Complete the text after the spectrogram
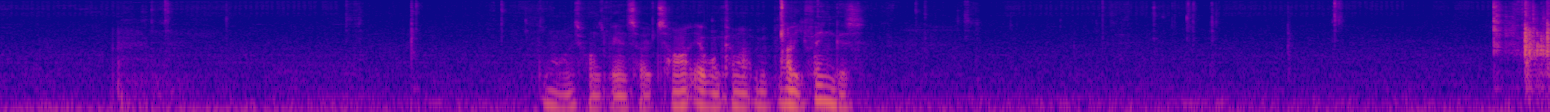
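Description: Fingers click and scrape against a small metal part.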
